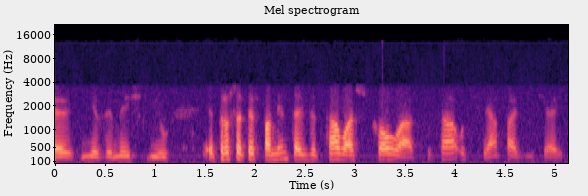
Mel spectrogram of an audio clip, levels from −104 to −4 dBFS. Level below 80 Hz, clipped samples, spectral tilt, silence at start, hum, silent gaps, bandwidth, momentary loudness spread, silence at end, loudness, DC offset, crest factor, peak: -72 dBFS; under 0.1%; -8 dB/octave; 0 s; none; none; 13.5 kHz; 13 LU; 0.05 s; -30 LUFS; under 0.1%; 22 dB; -8 dBFS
